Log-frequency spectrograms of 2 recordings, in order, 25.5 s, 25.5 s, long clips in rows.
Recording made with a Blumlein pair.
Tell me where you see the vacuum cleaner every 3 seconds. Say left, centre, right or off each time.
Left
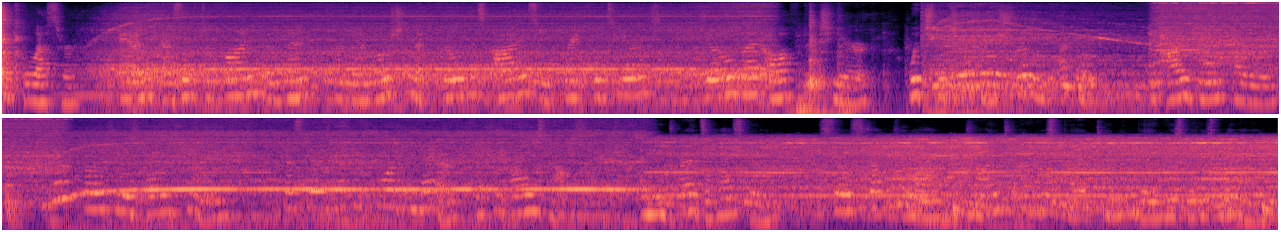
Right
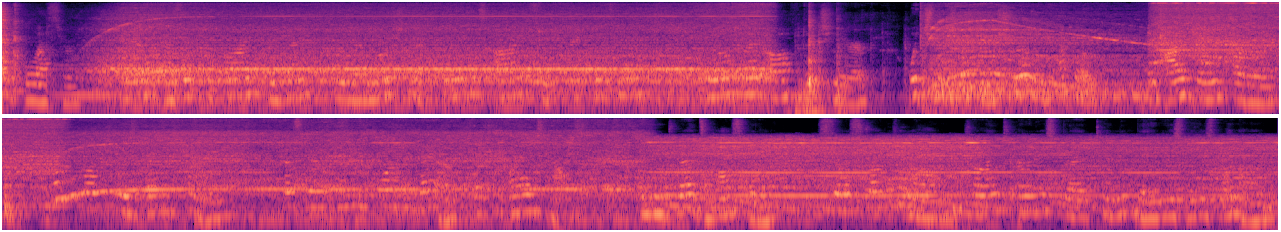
right, right, right, right, right, right, right, centre, left.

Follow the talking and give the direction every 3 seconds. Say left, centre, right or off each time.
left, left, centre, right, right, right, right, right, right.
